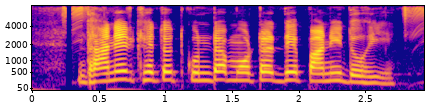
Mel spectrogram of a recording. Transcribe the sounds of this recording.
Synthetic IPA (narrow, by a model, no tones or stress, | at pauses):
d̪ʱaneɾkʰet̪ot̪kuɳʈamoʈaɾd̪epanid̪oɦi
